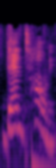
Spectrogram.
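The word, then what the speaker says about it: D'Antoni: what's his name Deon how do you say dantony d Tony okay don't want to take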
